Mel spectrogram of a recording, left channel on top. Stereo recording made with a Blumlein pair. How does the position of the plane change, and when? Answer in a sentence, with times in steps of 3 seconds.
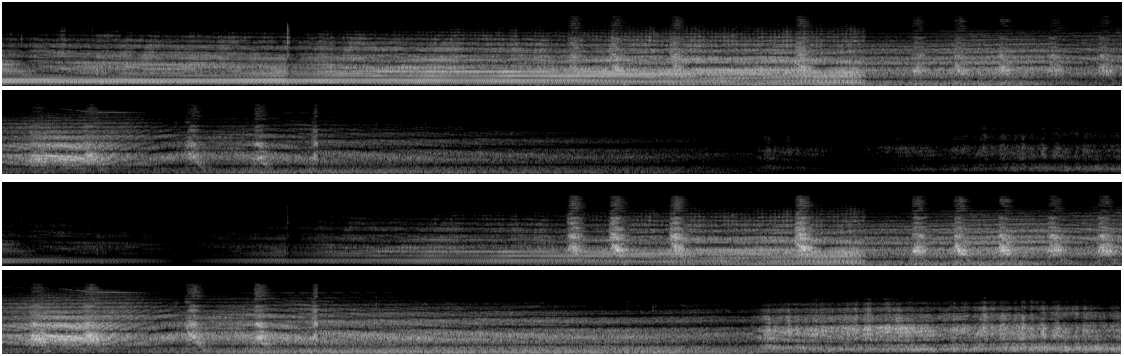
You can hear the plane on the left from 0 s, in the centre from 6 s and on the right from 12 s.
